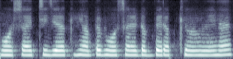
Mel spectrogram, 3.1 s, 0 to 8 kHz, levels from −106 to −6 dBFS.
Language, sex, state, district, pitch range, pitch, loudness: Hindi, female, Haryana, Rohtak, 220-230 Hz, 225 Hz, -16 LUFS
